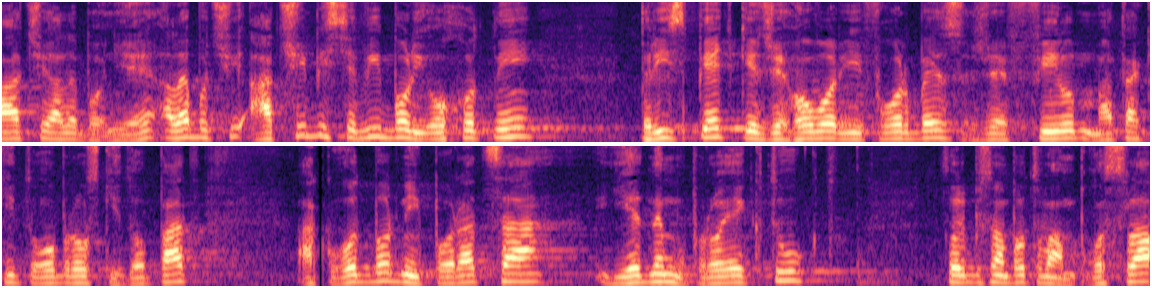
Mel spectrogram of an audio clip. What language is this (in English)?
Slovak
